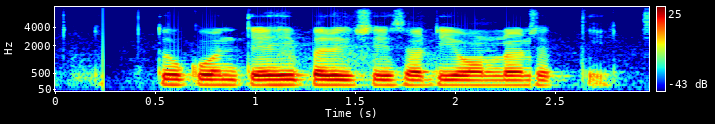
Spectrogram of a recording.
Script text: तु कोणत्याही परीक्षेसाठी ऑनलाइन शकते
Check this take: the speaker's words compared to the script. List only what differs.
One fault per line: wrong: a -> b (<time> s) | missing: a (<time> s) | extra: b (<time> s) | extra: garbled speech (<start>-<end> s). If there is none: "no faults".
no faults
